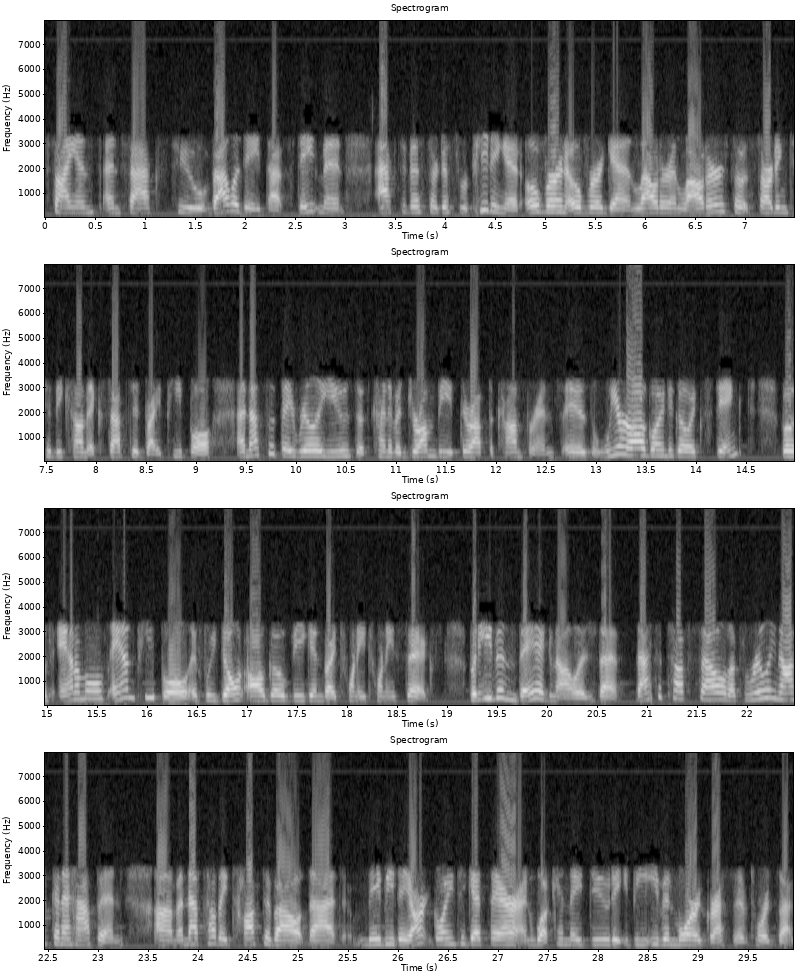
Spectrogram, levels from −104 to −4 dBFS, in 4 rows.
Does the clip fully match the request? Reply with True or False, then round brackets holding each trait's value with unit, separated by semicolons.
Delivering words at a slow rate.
False (205 wpm)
